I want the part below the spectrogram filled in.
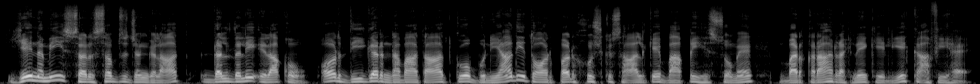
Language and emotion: Urdu, neutral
